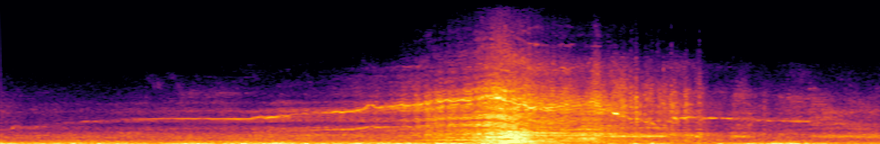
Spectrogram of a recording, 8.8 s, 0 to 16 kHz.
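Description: Traxxas Slash 4x4 RC car with a Hobbywing 4274 brushless motor on a full-throttle speed run: its high whine climbs as it approaches, peaks as it passes close about five seconds in at about 93 mph, then drops in pitch as it speeds away. Wind rumbles on the microphone throughout.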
